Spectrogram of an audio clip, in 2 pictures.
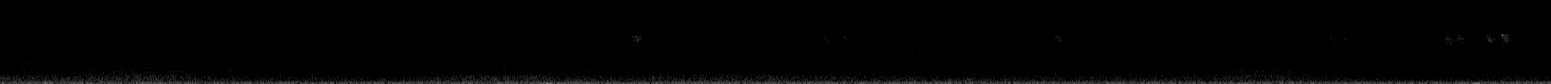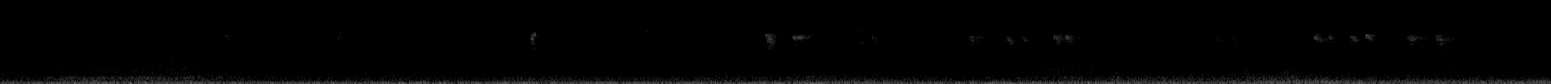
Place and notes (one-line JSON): {"title": "大澳山戰爭和平紀念公園, Beigan Township - Birds singing", "date": "2014-10-15 13:37:00", "description": "Birds singing, Sound of the waves", "latitude": "26.22", "longitude": "120.01", "altitude": "39", "timezone": "Asia/Taipei"}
